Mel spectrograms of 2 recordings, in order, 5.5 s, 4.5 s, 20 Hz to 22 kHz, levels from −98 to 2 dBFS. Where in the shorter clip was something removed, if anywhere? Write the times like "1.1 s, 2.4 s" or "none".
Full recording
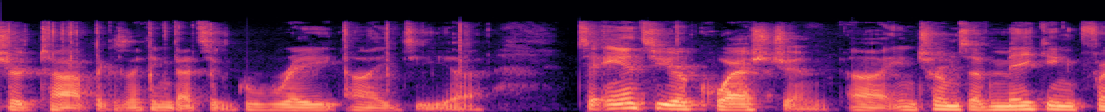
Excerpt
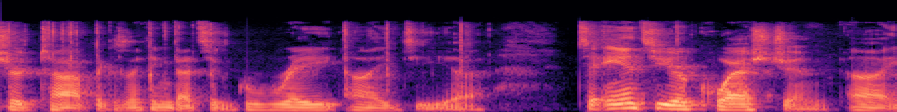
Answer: none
